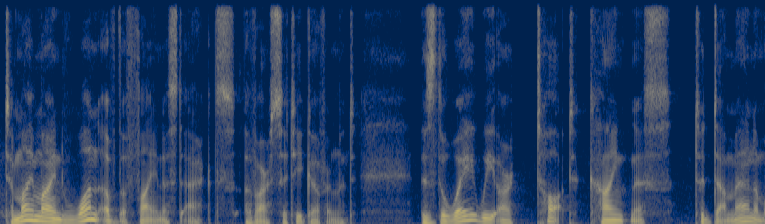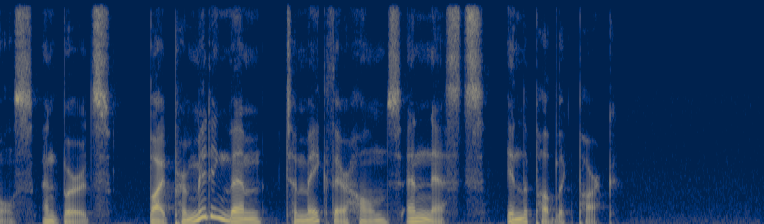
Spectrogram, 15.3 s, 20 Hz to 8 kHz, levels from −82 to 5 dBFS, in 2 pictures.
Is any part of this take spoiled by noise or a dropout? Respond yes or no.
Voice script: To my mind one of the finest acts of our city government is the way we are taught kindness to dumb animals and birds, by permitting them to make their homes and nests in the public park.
no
